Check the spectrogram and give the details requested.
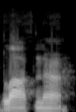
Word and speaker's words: Lagna: And your Lagna is spelled, it sounds like Lugna, but it's actually Lagna, Lagna, right?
